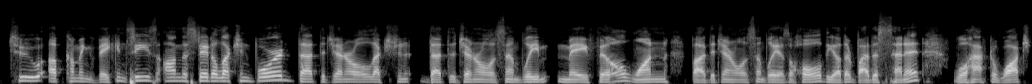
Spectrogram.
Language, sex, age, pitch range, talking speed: English, male, 40-59, 115-140 Hz, 205 wpm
